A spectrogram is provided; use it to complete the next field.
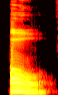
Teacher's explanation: to make this vowel start with a tongue position of Oh your tongue is relatively high in your mouth and all the way back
